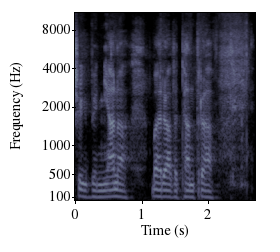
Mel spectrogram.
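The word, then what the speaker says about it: Sri Vijnana Bhairava Tantra: to you a little bit about the uh sri vijnana bharava tantra or it should be pronounced shri vinyana by rava tantra and this uh this teaching actually comes from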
